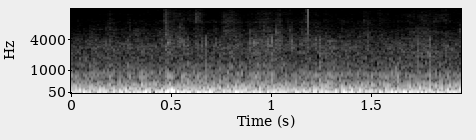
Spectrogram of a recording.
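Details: 65-year-old original American Standard oil furnace with new Carlin EZ-1 burner; low steady roar, no whistle or whine, pump has settled after being noisy at first start, hopefully just a hard spot from sitting on a shelf about 5 years.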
